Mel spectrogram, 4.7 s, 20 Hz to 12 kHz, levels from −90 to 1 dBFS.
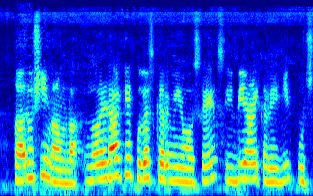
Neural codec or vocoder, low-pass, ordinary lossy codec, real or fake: codec, 44.1 kHz, 2.6 kbps, SNAC; 10.8 kHz; Opus, 32 kbps; fake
